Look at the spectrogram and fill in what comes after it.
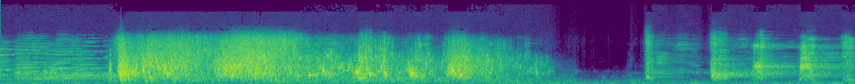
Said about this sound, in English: I'm diving off this pier, and when I do, you'll never catch me.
